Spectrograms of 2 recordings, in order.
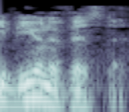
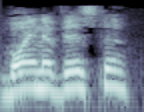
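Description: First: "Buena" said as "BYOO-nuh"; "Buena" starting like "beauty"; Southern rendering. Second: Put-on "Buena" said as "BOY-nuh", questioning; "Buena" rhymed with "coin-a"; questioned pronunciation. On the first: Shown as a demonstration. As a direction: say "Buena Vista" as BYOO-nuh VIS-tuh. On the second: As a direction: ask it with "Buena Vista" as BOY-nuh VIS-tuh. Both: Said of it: "one of those obscure Southern renderings".

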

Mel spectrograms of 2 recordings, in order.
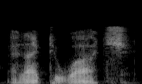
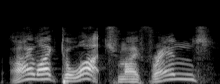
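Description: First: Said in the usual way. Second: High, loud, drawn-out put-on voice; hammed-up mocking impersonation. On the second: Host mocking a pundit who likes to watch, hammed-up high voice. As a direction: blare it out as a mocking caricature.

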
